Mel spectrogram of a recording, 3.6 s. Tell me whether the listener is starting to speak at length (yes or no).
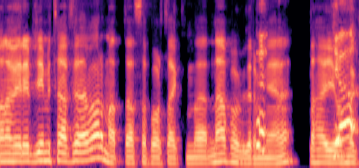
yes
